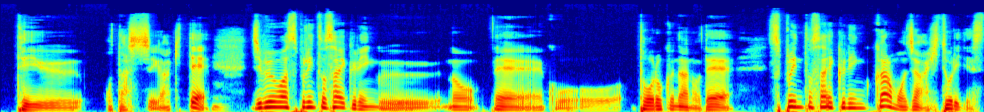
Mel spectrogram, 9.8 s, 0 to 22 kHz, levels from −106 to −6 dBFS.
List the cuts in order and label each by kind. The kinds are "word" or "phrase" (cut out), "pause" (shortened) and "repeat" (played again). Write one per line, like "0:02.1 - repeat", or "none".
none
